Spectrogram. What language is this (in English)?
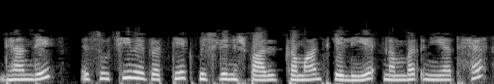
Hindi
